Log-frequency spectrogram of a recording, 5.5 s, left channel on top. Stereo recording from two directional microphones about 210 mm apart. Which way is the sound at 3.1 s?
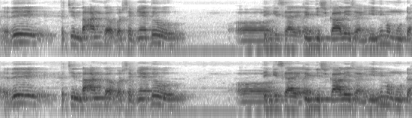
35° left (ahead or behind).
